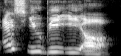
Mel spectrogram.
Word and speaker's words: Sauber: It's spelled Sauber, so I don't want to hear it from you. It's Sauber, all right? That says Sauber.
